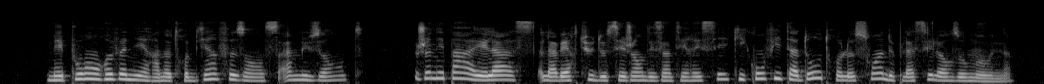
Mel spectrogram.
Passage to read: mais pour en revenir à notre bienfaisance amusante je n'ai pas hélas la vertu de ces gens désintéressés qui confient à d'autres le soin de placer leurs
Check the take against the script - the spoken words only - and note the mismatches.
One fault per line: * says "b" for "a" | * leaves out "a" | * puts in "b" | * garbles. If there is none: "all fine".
all fine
